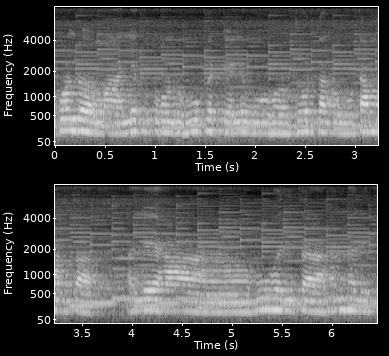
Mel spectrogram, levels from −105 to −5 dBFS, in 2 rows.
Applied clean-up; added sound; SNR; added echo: none; Piano; 9 dB; reverberation time 0.7 s.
